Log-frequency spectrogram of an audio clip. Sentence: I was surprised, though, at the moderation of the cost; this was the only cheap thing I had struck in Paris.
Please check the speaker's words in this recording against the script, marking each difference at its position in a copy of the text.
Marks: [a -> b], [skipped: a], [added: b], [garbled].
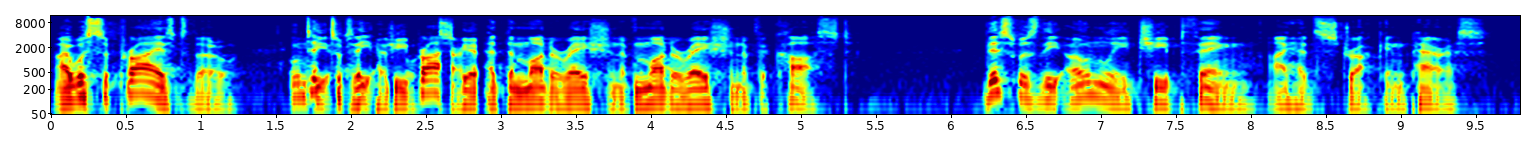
I was surprised, though, [garbled] at the moderation of [added: moderation of] the cost; this was the only cheap thing I had struck in Paris.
